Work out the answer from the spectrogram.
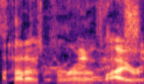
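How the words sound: It is said in an exaggerated put-on voice. The speaker calls it wrong.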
